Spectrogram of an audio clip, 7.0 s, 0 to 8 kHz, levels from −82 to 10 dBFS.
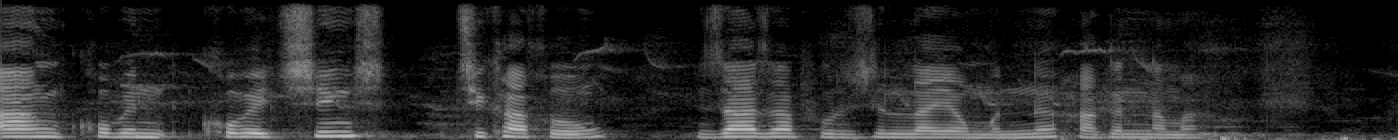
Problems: constant background noise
